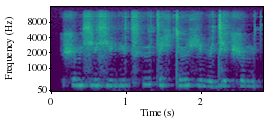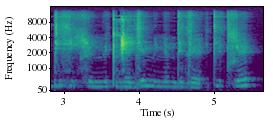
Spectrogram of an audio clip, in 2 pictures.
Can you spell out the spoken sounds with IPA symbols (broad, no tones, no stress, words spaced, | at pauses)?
ʃœmsʲø sʲørʲɨt͡sʰɨ tɛçtø çenødʲɛɡ ʃœmøtʲdʲɨsʲɛç ɬøɲøtʲ ŋ͡ǁɛdʲɛ mɨɲɜndedɛ | tʲɜtɕɛ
